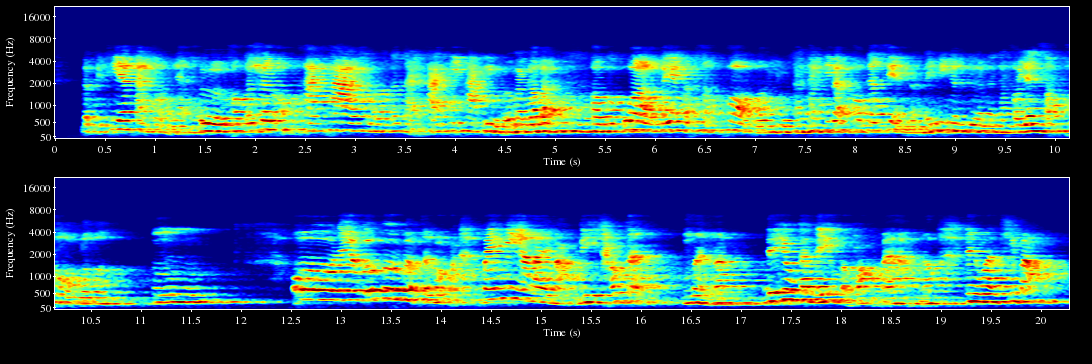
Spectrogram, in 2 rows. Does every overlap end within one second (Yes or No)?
Yes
